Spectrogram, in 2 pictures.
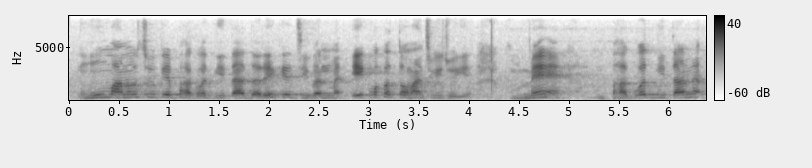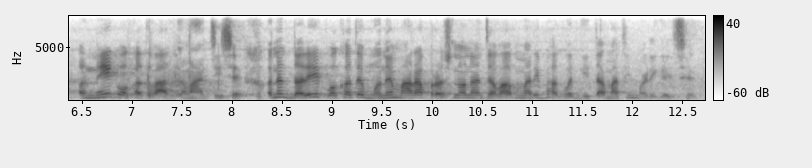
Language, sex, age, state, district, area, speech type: Gujarati, female, 30-45, Gujarat, Surat, urban, spontaneous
